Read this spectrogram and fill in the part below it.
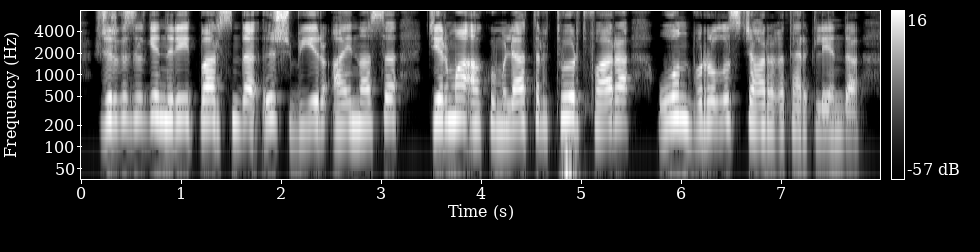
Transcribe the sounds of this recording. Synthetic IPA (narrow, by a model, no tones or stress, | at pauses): ʒʏɾɡʲɪzɪlɡʲe̞nɾe̞jt̪̚bɑɾəsənd̪ɑʔʏʃbʏjɪɾɑjnɑsə | ʒ̥iɾmɑʔːkumulʲat̪o̞rt̪ʰɵɾt̪faɾawo̞nbʊɾʊlˠəsʒɑɾəʁət̪ʰæɾkʲɪle̞nd̪ɪ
